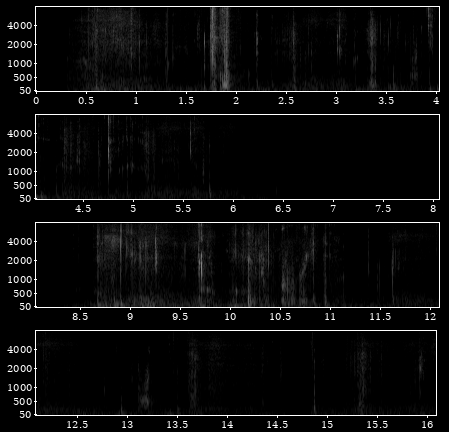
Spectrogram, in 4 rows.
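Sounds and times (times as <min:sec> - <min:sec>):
chewing and crunching food: 0:00.3 - 0:06.1, 0:08.4 - 0:16.0.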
